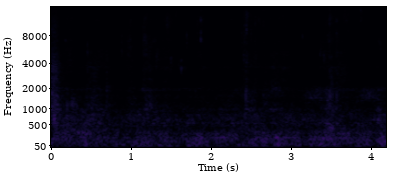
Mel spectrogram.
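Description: Near silence, with faint soft rustles and small scattered clicks of hands wrapping jute twine around a whole pink salmon on a plastic cutting board.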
